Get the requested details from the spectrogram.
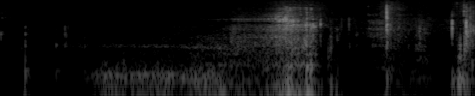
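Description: A quiet sip of a hot Americano from an Ember mug: a brief airy slurp swelling midway, surrounded by soft wet mouth and lip sounds, with no talking.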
